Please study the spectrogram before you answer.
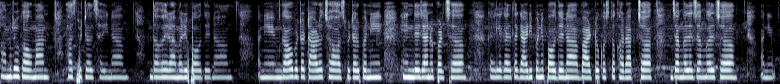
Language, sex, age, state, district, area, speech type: Nepali, female, 18-30, West Bengal, Jalpaiguri, rural, spontaneous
